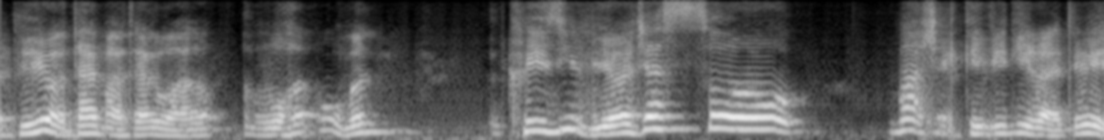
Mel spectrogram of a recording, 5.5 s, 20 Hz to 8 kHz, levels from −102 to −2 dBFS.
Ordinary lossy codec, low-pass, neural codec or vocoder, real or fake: none; none; codec, 16 kHz, 2 kbps, FreqCodec, smaller model; fake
